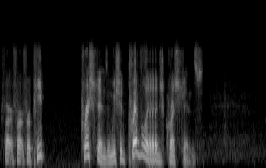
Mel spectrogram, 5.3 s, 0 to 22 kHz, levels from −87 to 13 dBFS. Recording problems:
garbled, watery; badly; nothing above 7.5 kHz
audio cutting out; at 1 s for 0.5 s
audio stuttering; at 3 s

